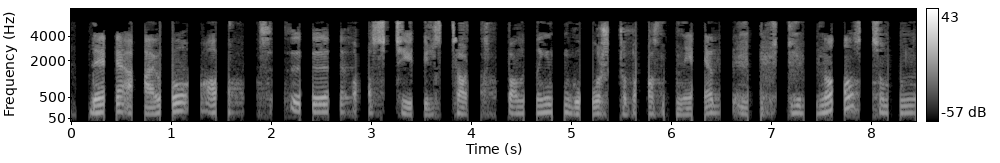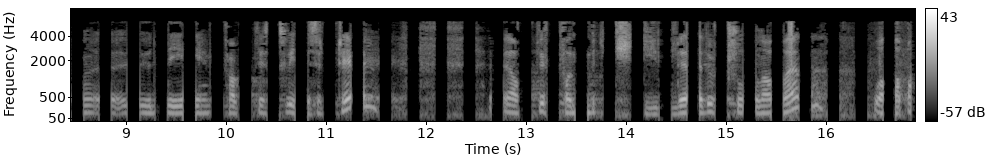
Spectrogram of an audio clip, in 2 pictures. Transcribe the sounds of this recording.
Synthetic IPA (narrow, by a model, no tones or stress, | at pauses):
d̪ɛæɾjʊɑt̪ | ɑsyːlsɑk̪bɑnɪŋənɡoːʂɔpːɑsneːd̪ɪt̪ʰiːd̪noɔm | ʉɪfɑk̚t̪ʰɪskʋisəʈʰɪl | ɑt̪ʋɪfoːɾbət̪ʰyːd̪lɪɛd̪ʉʂuːnɑʋɛnː | ɔp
